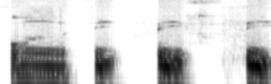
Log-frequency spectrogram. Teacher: huruf fa itu dia makhrajnya bukan di 2 bibir, tapi bibir bagian bawah nih ya, ke gigi atas.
